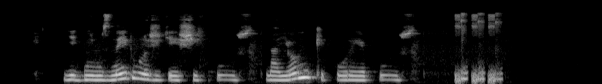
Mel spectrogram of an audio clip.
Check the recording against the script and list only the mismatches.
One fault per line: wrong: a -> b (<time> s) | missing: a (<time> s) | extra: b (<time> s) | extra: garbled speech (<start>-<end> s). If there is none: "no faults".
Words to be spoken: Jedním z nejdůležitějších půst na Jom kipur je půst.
no faults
